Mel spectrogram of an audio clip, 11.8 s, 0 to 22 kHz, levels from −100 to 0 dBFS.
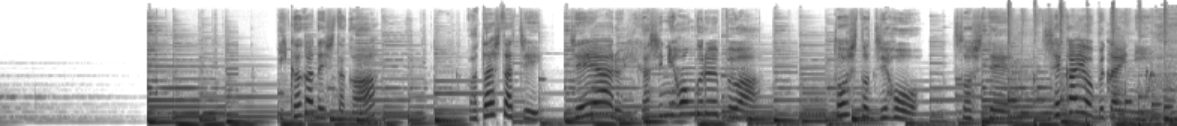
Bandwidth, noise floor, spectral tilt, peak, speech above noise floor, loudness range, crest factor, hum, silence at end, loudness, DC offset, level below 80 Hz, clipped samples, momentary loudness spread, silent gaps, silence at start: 19.5 kHz; -65 dBFS; -6 dB/octave; -2 dBFS; 47 dB; 2 LU; 16 dB; none; 0 s; -18 LUFS; under 0.1%; -26 dBFS; under 0.1%; 7 LU; none; 1.45 s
